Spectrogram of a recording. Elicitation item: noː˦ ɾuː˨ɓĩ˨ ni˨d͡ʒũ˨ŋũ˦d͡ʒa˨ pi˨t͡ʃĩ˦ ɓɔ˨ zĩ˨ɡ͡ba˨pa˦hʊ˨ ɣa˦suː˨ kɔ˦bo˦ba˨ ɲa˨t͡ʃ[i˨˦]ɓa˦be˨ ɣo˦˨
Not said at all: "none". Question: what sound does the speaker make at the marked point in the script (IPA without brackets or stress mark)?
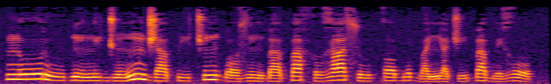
i˨˦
